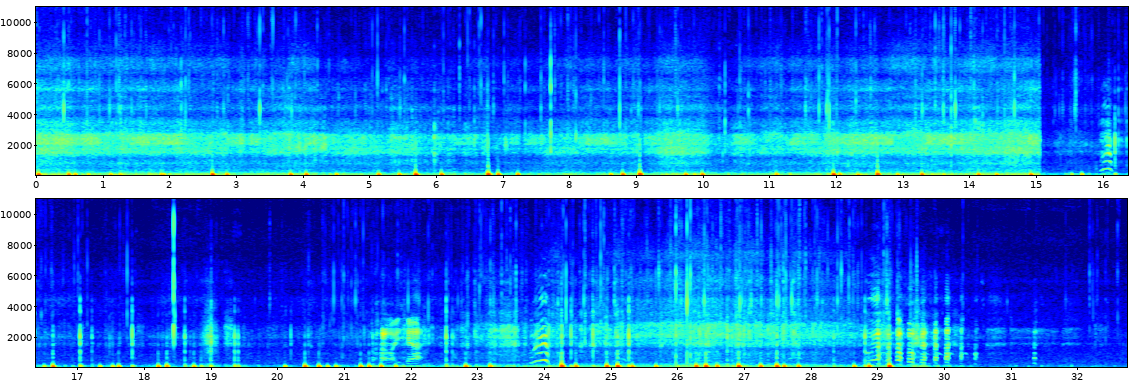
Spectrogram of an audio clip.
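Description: Skis running through deep powder snow, heard through a helmet-mounted camera: a steady rush of snow and wind with frequent thumps and knocks as the skis turn and hit bumps. The high rushing part falls away about halfway through, and a few brief vocal sounds come through in the second half.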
